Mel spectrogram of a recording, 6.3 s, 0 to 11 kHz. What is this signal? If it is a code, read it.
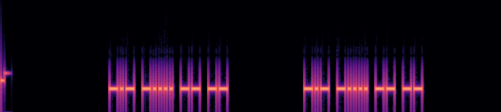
Morse code, heard as a keyed tone, about 34 wpm, 700 Hz. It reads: K6MM K6MM
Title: Easy Call Signs Repeated 2x - 35wpm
